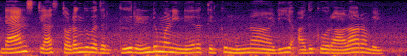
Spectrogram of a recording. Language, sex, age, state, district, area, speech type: Tamil, female, 18-30, Tamil Nadu, Sivaganga, rural, read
